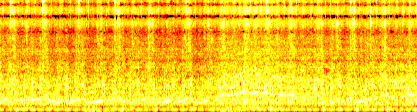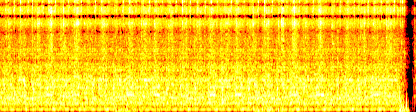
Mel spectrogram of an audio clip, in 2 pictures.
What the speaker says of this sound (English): Maybe a more expensive sewing machine or better needles wouldn't bend so much.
